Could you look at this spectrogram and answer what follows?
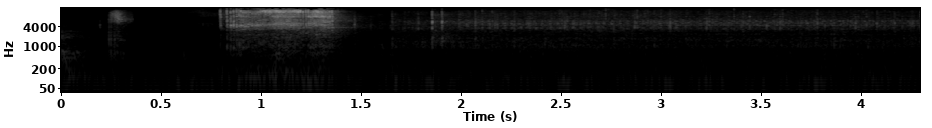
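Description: A toy bunny with a mechanical spinning tail gives a short, loud whirring ratchet burst lasting about half a second, followed by a fainter rattle against quiet background noise.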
